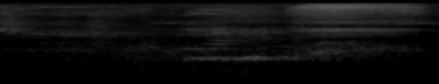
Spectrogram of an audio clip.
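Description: A man's faint breath and a brief low hum about a second in, with nothing else heard before it.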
